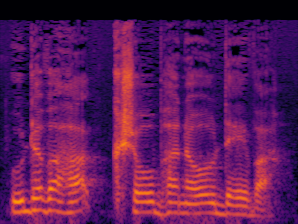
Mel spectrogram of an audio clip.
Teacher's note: So anyway, in the style of South India, Udupi style, it's called, when you have a word that ends with Visarga, and the next word begins with Ksha, you pronounce the Visarga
